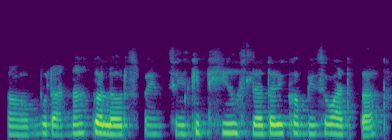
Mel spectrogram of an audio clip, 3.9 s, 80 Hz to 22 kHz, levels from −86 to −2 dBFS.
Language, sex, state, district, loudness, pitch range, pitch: Marathi, female, Maharashtra, Pune, -23 LUFS, 205-225 Hz, 215 Hz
